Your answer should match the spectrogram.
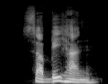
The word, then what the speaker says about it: sabihan: Word for word it's, sabihan ninyo si Cynthia.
